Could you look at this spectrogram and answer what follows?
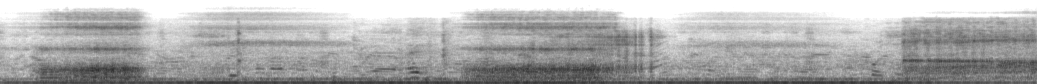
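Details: Two women snoring hard after a long night of partying and drinking: loud, rough snoring in long repeated breaths over a steady background hum with faint music.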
